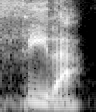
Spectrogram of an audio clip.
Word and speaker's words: SIDA: It's SIDA.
